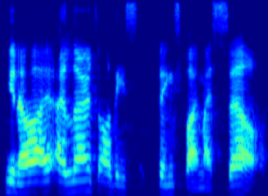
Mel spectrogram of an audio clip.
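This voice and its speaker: Man, mid-pitch, musing and halting, tinny phone-quality sound. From Malaysia. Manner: hesitant, many fillers and restarts, reflective. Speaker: guest. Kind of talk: casual podcast chat.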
